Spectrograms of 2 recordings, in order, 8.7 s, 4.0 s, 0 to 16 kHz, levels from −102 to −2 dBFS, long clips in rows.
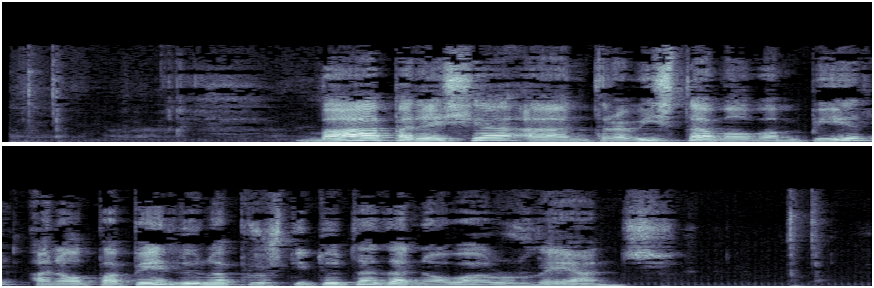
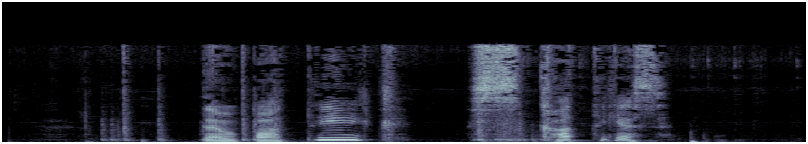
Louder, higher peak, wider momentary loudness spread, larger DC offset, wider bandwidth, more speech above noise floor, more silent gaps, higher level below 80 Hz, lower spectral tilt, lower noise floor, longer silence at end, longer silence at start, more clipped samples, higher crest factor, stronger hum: first, -22 LUFS vs -31 LUFS; first, 0 dBFS vs -16 dBFS; about the same, 14 LU vs 15 LU; neither; about the same, 11.5 kHz vs 11.5 kHz; about the same, 45 dB vs 42 dB; neither; first, -56 dBFS vs -62 dBFS; about the same, -3.5 dB/octave vs -4 dB/octave; second, -68 dBFS vs -72 dBFS; second, 0.4 s vs 0.55 s; second, 0.25 s vs 0.6 s; neither; about the same, 22 dB vs 18 dB; first, 60 Hz at -50 dBFS vs none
